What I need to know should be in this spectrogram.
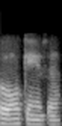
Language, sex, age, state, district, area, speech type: Tamil, male, 18-30, Tamil Nadu, Sivaganga, rural, conversation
